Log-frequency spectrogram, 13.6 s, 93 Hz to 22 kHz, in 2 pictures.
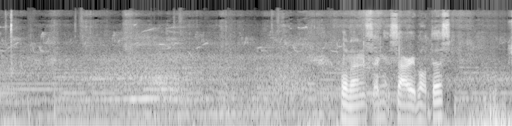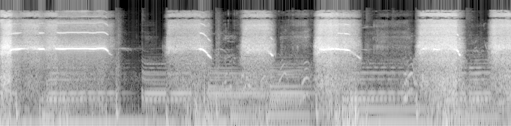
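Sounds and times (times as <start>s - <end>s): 
speech: 4.5s - 7.0s
person whistling loudly to get attention: 6.8s - 8.4s, 9.0s - 13.6s.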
